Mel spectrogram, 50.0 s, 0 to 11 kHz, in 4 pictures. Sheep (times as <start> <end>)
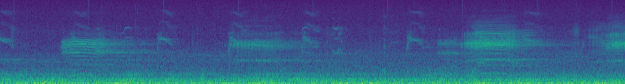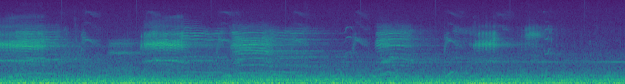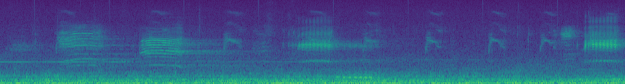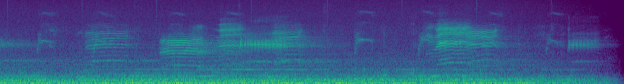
25.4 29.2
